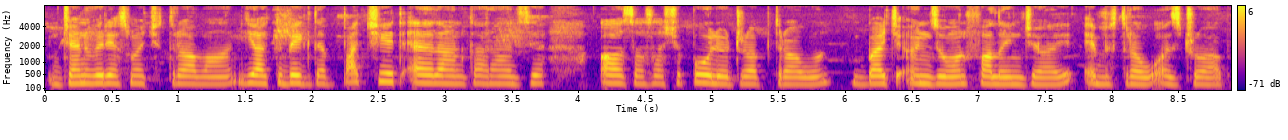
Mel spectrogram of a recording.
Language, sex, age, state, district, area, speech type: Kashmiri, female, 18-30, Jammu and Kashmir, Budgam, rural, spontaneous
